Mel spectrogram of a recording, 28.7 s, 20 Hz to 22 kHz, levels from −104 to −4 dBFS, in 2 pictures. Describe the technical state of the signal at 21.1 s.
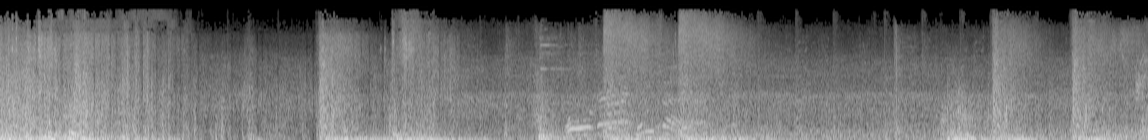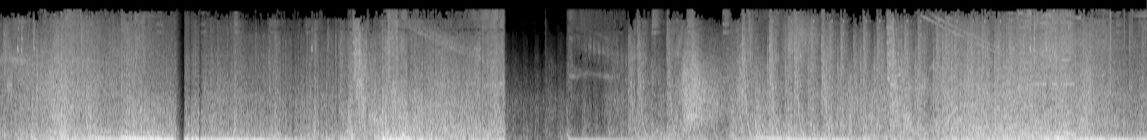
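At 21.1 s a call bitrate drop is under way, from 17.34 to 25.19 s. The encoder falls from 96 to 11 kbps. The sound turns coarse, watery or muffled.

A jitter buffer speed-up also runs from 20.67 to 21.19 s. The receiver cuts repeated pitch-period slices, about a tenth of a second in total. The audio plays hurried, at 116% speed without a pitch change.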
